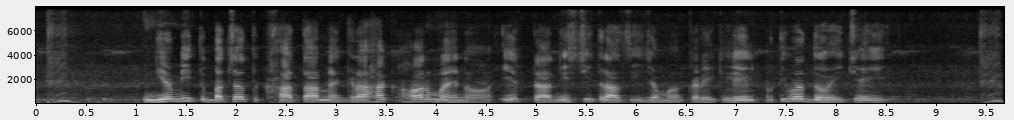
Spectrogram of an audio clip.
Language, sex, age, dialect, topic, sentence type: Maithili, male, 41-45, Eastern / Thethi, banking, statement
